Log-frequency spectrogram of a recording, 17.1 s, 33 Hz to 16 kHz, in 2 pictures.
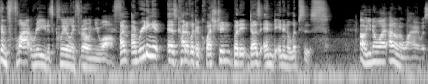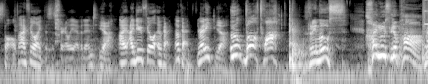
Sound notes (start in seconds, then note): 13.1 speaking foreign language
